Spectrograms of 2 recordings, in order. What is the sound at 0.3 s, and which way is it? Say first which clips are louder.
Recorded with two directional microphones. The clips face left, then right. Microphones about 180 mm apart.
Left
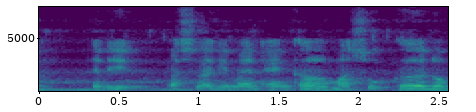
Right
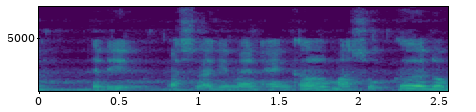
Speech: right 1 dB; centre (ahead or behind).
